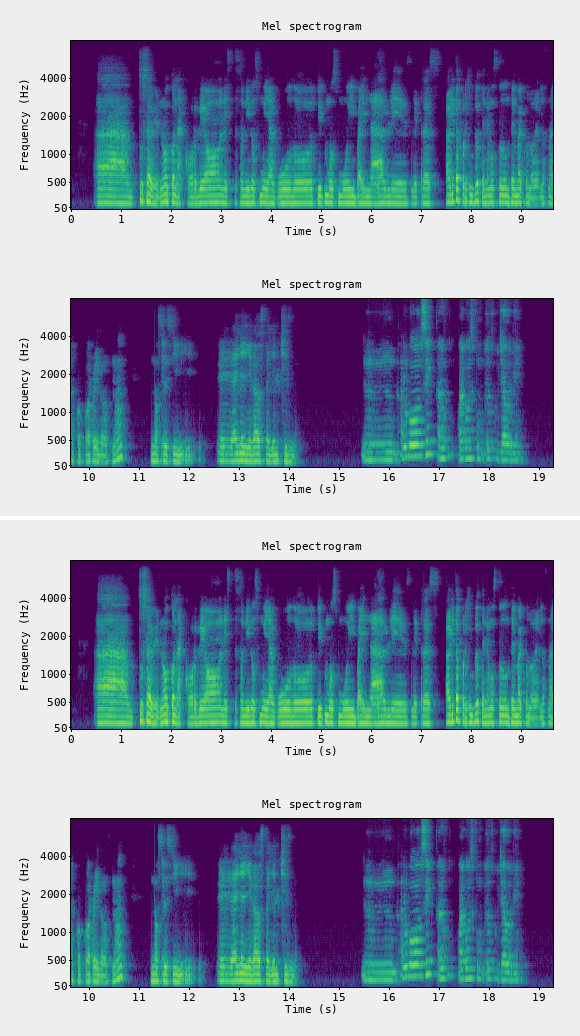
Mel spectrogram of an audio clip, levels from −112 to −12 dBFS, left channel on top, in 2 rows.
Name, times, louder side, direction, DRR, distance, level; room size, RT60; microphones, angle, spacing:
voice 1, 0.5-7.2 7.5-10.7 11.2-12.1 12.6-14.1, right 3 dB, 25° right, 0.3 m, -31 dB
voice 2, 11.4-11.8 15.4-18.7, equal, 10° left, 2.0 m, -38 dB
8.3 x 5.7 x 4.1 m
head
